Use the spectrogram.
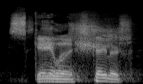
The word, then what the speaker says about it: Scalish: Scalish.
